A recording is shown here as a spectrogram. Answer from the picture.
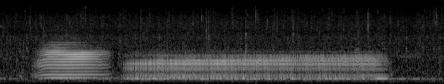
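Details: A banded bullfrog chorus during March rains on Koh Lanta, Thailand: a brief rich harmonic note followed by a long, steady, cow-like lowing call lasting nearly three seconds.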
